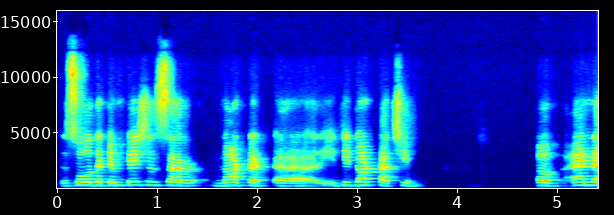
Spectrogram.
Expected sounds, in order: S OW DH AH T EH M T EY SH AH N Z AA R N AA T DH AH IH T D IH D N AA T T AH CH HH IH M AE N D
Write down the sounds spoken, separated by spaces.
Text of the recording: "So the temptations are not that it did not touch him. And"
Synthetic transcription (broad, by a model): S OW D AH T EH M T EY SH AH N S AA R N AA T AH IH T D IH D N AA T T AH CH HH IH M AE N D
